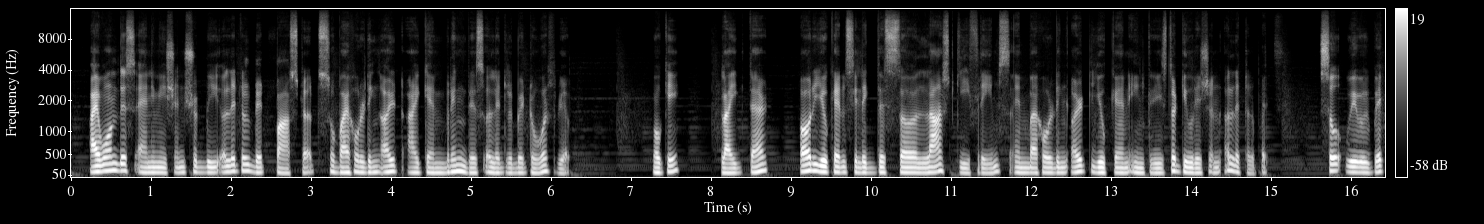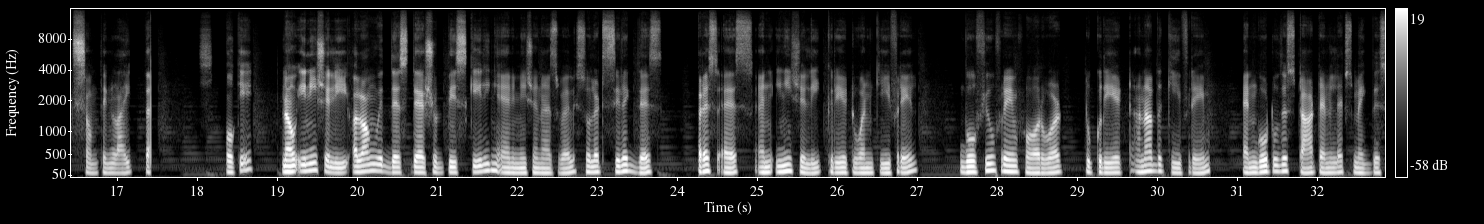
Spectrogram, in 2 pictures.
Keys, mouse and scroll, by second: 0.0 -, 0.8-1.4 click, 1.1 space, 3.7-5.2 alt+drag, 6.6 space, 9.2-10.4 drag, 12.1-14.0 alt+drag, 14.9 space, 16.9-17.5 click, 17.3 space, 19.0-19.6 drag, 24.4 s, 26.0 click, 27.3 =, 27.5 =, 28.2-29.2 drag.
